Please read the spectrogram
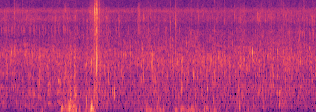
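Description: Shallow stream running over rocks, a steady babble of water. About two seconds in there is a brief low rumble, then one sharp knock.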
